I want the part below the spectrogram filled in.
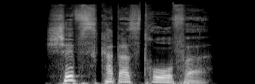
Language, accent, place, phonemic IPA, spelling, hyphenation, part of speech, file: German, Germany, Berlin, /ˈʃɪfskatasˌtʁoːfə/, Schiffskatastrophe, Schiffs‧ka‧ta‧s‧tro‧phe, noun, De-Schiffskatastrophe.ogg
- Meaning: ship disaster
